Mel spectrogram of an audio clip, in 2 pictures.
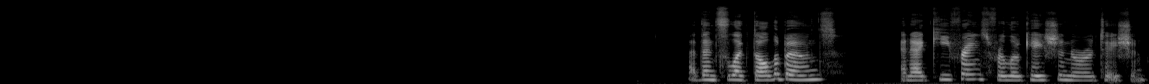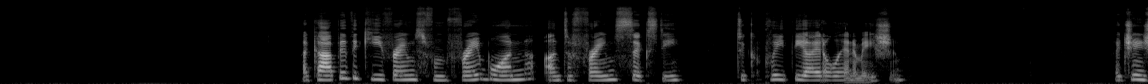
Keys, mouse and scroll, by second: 0.4 click, 2.1 r, 2.3 y, 5.3 click, 7.0 a, 8.4 i, 9.0 click, 15.1 ctrl+c, 16.1-17.7 drag, 17.9 ctrl+v, 19.7 click.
